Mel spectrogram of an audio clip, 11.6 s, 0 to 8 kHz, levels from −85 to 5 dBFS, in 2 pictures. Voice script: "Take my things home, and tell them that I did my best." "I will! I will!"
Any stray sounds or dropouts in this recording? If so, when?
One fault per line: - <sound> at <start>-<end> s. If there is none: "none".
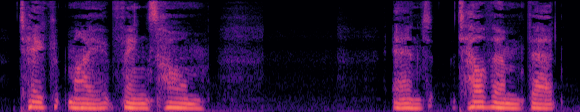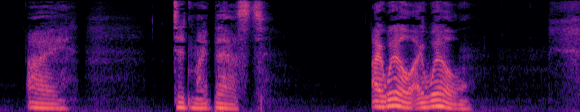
none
